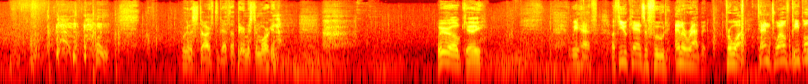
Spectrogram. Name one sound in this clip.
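A man speaks gruffly and wearily, close by.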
